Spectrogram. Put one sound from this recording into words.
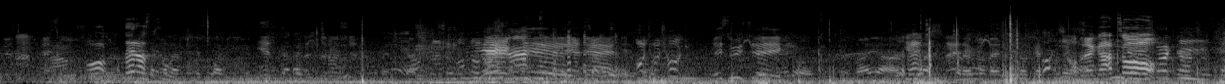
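A ball is kicked with a dull thud.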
